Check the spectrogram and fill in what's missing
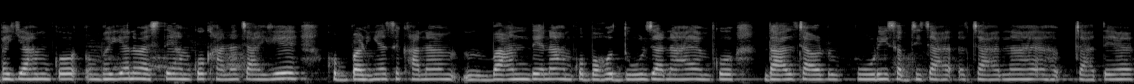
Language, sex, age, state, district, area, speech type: Hindi, female, 18-30, Uttar Pradesh, Prayagraj, rural, spontaneous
